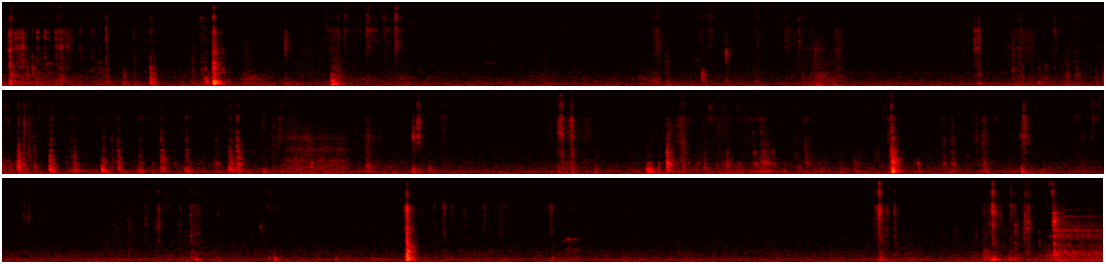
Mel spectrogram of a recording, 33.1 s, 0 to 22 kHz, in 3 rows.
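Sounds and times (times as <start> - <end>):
soft rustle: 5.5 - 8.6.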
